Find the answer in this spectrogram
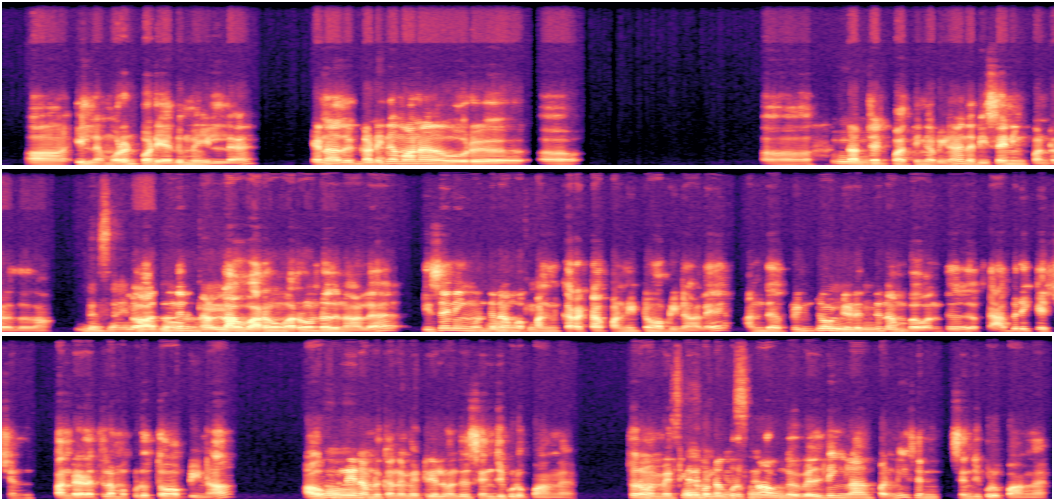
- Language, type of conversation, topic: Tamil, podcast, மிகக் கடினமான ஒரு தோல்வியிலிருந்து மீண்டு முன்னேற நீங்கள் எப்படி கற்றுக்கொள்கிறீர்கள்?
- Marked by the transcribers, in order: in English: "சப்ஜெக்ட்"; in English: "டிசைனிங்க்"; in English: "டிசைனிங்"; in English: "சோ"; in English: "டிசைனிங்க்"; in English: "பிரிண்டவுட்"; in English: "ஃப்பேப்ரிகேஷன்"; in English: "மெட்டீரியல்"; in English: "சோ"; in English: "மெட்டீரியல்"; in English: "வெல்டிங்லாம்"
